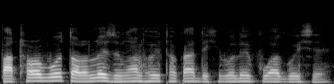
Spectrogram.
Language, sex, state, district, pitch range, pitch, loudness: Assamese, male, Assam, Sonitpur, 130-145 Hz, 140 Hz, -17 LUFS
